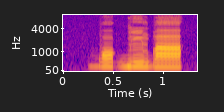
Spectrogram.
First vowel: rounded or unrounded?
rounded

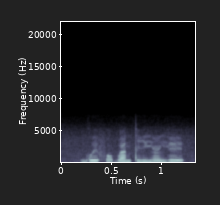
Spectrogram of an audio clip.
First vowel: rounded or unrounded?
unrounded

